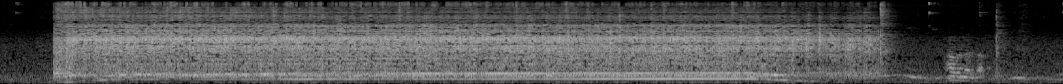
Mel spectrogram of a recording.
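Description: Electric blender grinding ingredients for a cluster bean poriyal, a loud steady whirring motor that starts abruptly, runs for about eight seconds and winds down, followed by faint rattling.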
